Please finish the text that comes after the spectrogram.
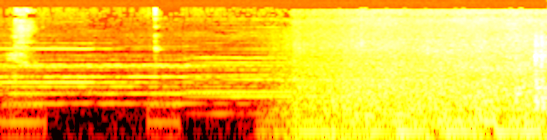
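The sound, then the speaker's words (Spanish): Low, steady droning tones fade into a swelling roar of rough sea waves that grows louder and rushes continuously to the end, as a ship with dozens of black sails and a serpent-head prow cuts through the waves. “En la distancia veis un barco como ningún otro Docenas de ominosas velas negras se elevan sobre el mar agitado y la proa, con una temible cabeza de serpiente, corta las olas a una velocidad alarmante.”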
